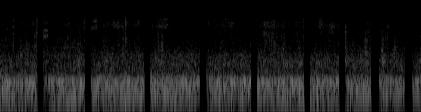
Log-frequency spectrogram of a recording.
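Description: Faint, steady low room noise, broken by short silent dropouts roughly once a second.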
